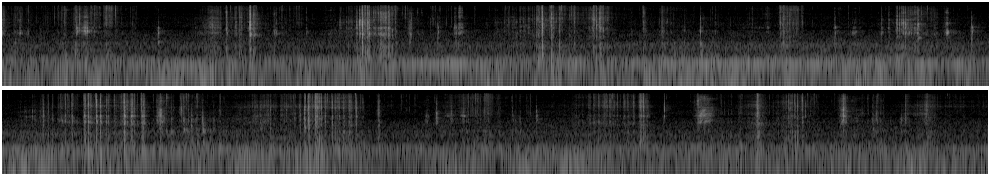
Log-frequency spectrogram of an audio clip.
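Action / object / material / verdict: scrape / bar of soap shaved with a knife blade / soap / none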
